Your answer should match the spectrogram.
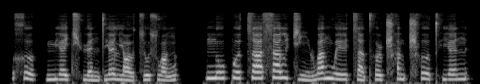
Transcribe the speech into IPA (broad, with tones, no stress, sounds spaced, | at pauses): x ɤ˥˩ | m j ɛ˧˥ t͡ɕʰ ɥ ɛ˨˩ n t̪ j ɛ˥˩ l j ɑ˨˩ ʊ̯ t͡s u˧˥ s w ɑ˧˥ ŋ | n̪ o˥ ʊ̯ p ɤ˥ t͡s ä˥ s ä˥ l u˨ t͡ɕ i˨˩ ŋ ɻ w ä˥ n̪ w e˧˥ ɪ̯ t͡s ä˨˩ t̪ʰ ɤ˧˥ ʈ͡ʂʰ a˧ n ʈ͡ʂʰ ɤ˥˩ t̪ʰ j ɛ˥ n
